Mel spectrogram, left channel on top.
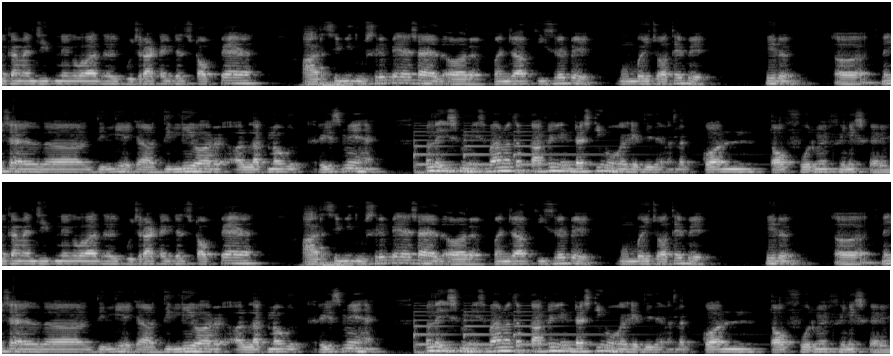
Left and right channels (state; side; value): identical; both; correlation 1.00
